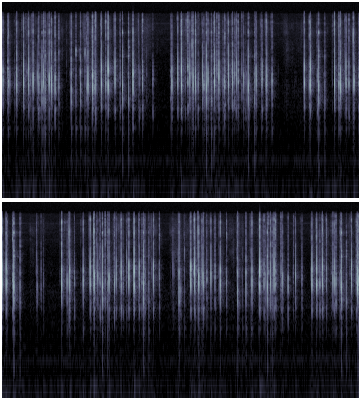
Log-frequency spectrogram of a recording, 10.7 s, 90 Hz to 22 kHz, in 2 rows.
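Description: A small 65% Vega65 custom mechanical keyboard with re-lubed Cobalt switches, white plastic keycaps and a dark case is typed on continuously with the fingertips of both hands. Rapid, bright plastic clacks centred around 2 kHz come in bursts separated by brief pauses. Each keystroke is dry and short with very little low end.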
